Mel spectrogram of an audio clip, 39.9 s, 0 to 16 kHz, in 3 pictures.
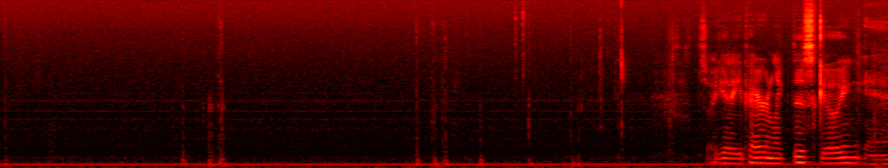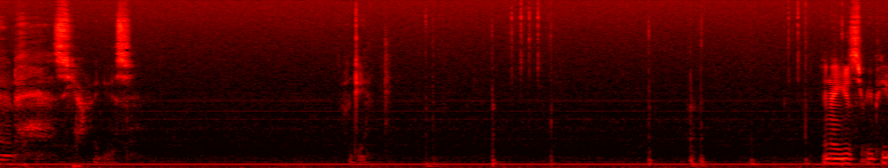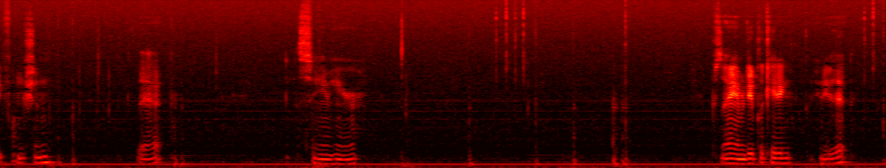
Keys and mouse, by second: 3.2 shift+d, 8.6 a, 8.9-9.4 middle drag, 13.2-17.9 middle drag, 19.8 l, 21.0-23.3 drag, 23.7 shift+d, 26.6 shift+r, 27.4 shift+r, 28.0-29.8 middle drag, 29.3 a, 31.4 l, 32.7 l, 34.1-36.3 drag, 35.9 shift+d.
